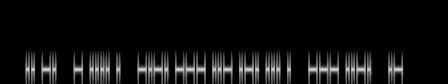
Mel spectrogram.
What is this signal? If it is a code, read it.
Morse code, heard as a keyed tone, about 44 wpm, 700 Hz. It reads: IN THE COURSE OF A
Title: Sets of 5 Words Encore2 45wpm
